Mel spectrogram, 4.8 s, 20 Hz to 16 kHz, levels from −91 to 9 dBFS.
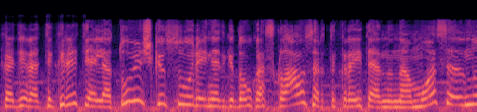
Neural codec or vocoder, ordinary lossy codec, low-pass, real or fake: none; Opus, 16 kbps; 7.2 kHz; real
